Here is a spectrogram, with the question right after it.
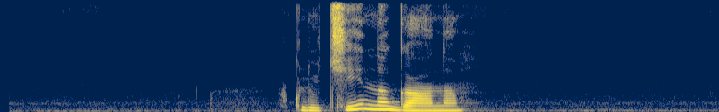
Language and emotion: Russian, neutral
